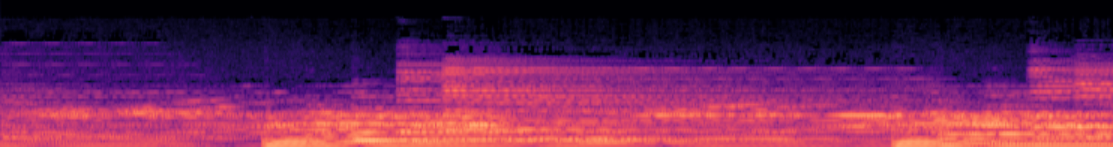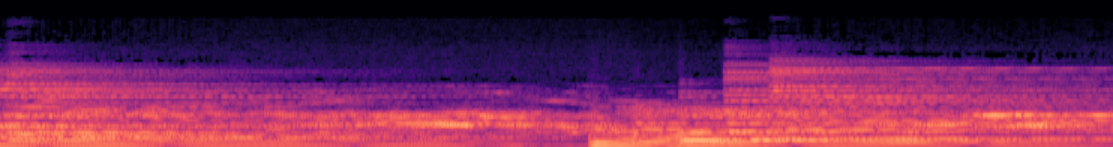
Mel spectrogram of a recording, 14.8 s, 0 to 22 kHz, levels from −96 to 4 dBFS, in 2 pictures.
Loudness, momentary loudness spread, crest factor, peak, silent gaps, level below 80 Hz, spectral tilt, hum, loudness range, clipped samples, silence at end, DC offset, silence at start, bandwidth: -22 LUFS; 11 LU; 16 dB; -6 dBFS; none; -34 dBFS; -9 dB/octave; none; 4 LU; under 0.1%; 0 s; 0.7%; 0 s; 6.6 kHz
